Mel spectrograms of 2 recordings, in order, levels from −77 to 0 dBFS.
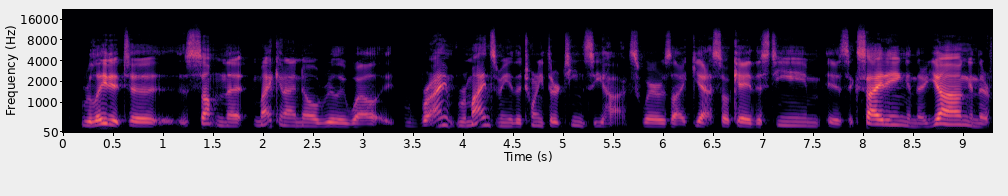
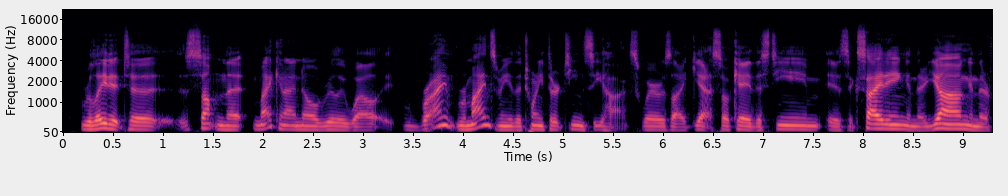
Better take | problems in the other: second | thin; very; fading below 350 Hz

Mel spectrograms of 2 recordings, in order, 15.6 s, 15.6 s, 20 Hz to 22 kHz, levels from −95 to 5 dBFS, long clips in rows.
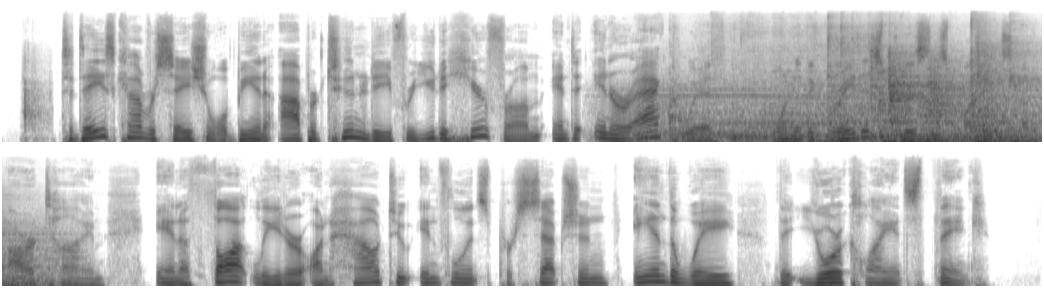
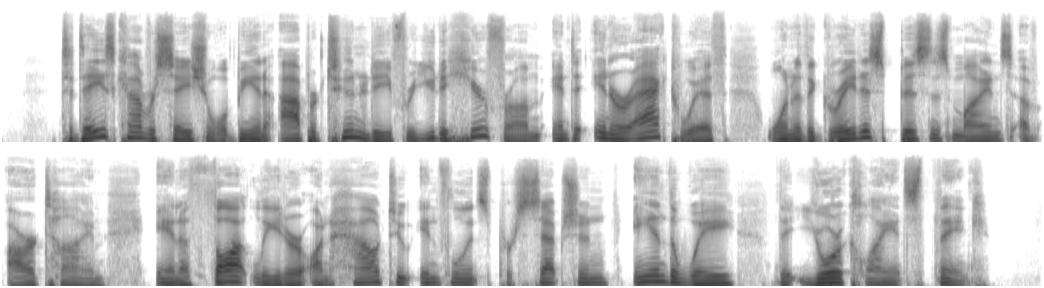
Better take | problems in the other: second | footsteps; faint; at the start; peak 20 dB below the speech // door banging; loud; from 4.5 to 8 s; peak 6 dB above the speech

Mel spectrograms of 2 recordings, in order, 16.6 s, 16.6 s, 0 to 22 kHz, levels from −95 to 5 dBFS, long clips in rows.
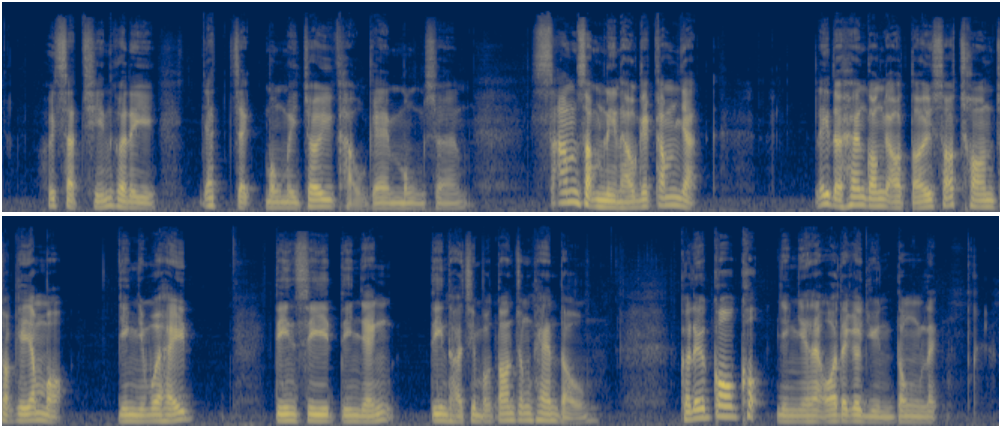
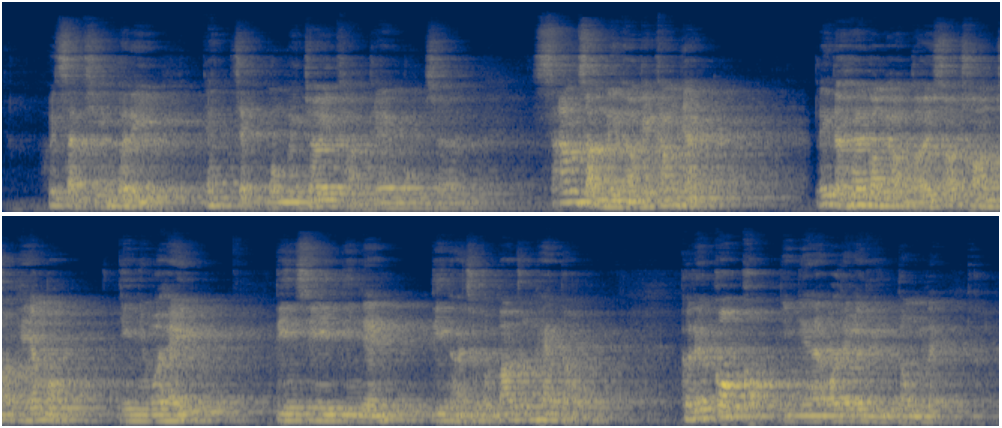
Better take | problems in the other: first | room echo; strong; dies away in 1.7 s // off-mic speech; far

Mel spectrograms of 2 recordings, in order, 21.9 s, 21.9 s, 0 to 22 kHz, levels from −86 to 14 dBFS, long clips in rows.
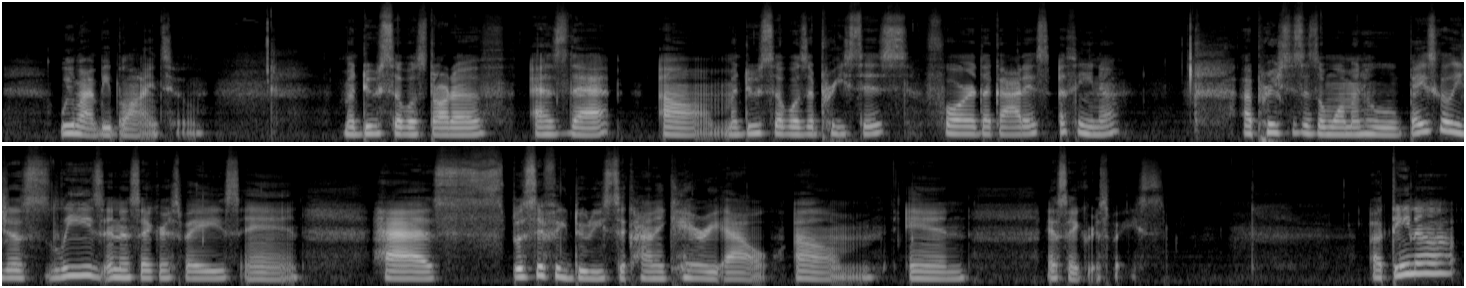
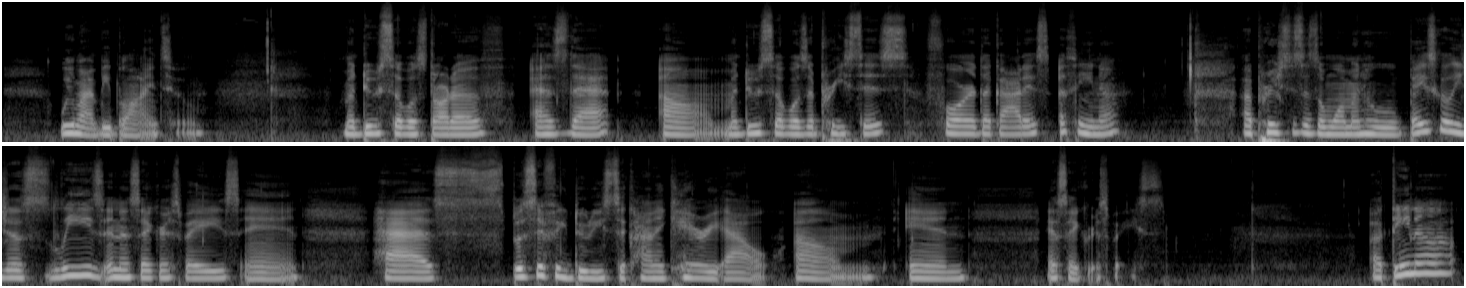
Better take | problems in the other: second | thin; somewhat; fading below 350 Hz

